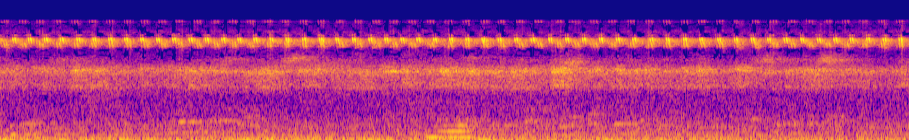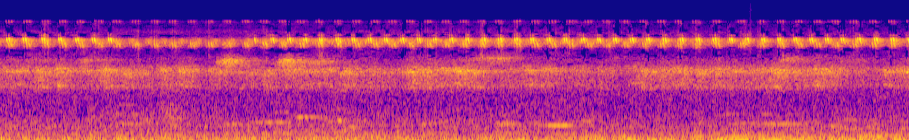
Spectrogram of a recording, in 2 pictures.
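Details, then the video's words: Cicadas chorusing on a summer night: a steady, high-pitched pulsing trill repeating about four times per second over a softer, lower hiss. It continues almost without a break, with a faint low rumble underneath. "Summer Night Cicadas Sound Effect"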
